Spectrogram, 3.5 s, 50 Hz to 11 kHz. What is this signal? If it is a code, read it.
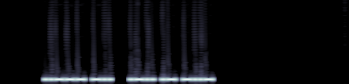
Morse code, heard as a keyed tone, about 46 wpm, 700 Hz. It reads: 2D LAX
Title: Field Day Exchanges - 45wpm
